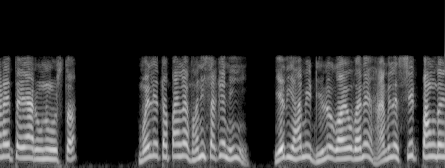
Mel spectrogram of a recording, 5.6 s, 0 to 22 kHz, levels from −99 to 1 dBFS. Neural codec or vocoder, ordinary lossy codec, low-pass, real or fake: codec, 16 kHz, 4 kbps, FreqCodec, larger model; none; 5.4 kHz; fake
